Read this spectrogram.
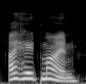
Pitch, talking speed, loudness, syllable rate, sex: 220 Hz, 210 wpm, -14 LUFS, 4.5 syllables/s, female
